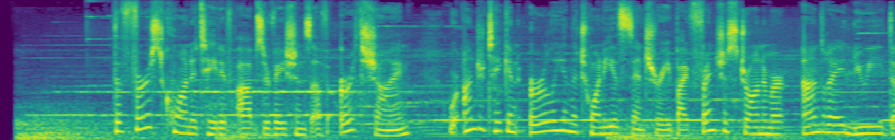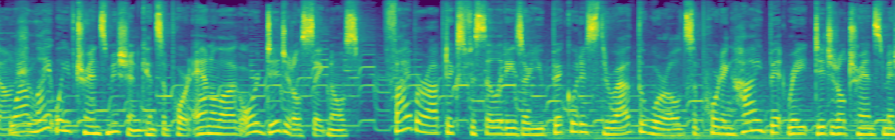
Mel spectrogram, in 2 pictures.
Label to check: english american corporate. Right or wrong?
Right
